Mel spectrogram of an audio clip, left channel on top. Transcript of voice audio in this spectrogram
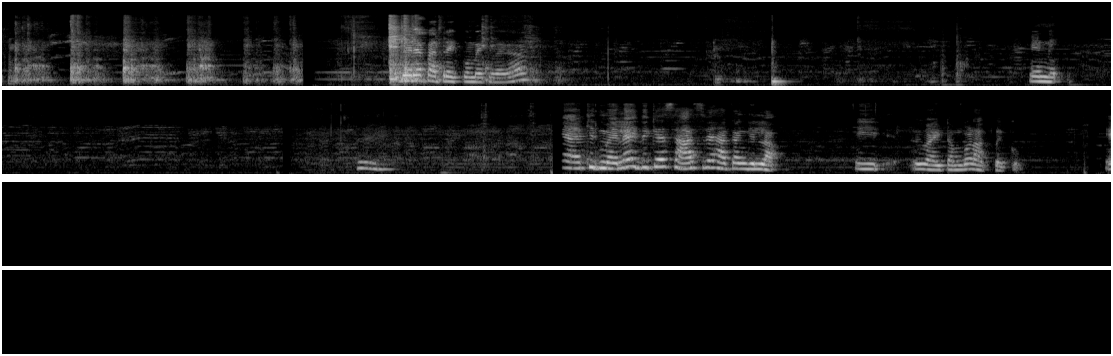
ಬೇರೆ ಪಾತ್ರೆ ಇಟ್ಕೊಬೇಕು. ಇವಾಗ ಎಣ್ಣೆ ಹಾಕಿದ್ಮೇಲೆ ಇದಕ್ಕೆ ಸಾಸಿವೆ ಹಾಕಂಗಿಲ್ಲ. ಇವು ಐಟಮ್ಗಳು ಹಾಕಬೇಕು.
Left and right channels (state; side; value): silent; right; 57 dB below the other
